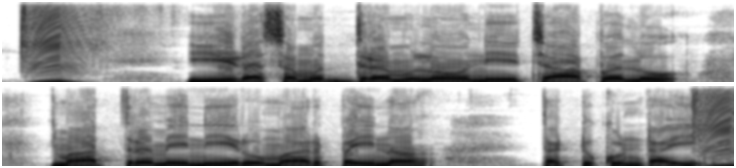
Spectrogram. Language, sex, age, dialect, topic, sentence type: Telugu, male, 18-24, Southern, agriculture, statement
